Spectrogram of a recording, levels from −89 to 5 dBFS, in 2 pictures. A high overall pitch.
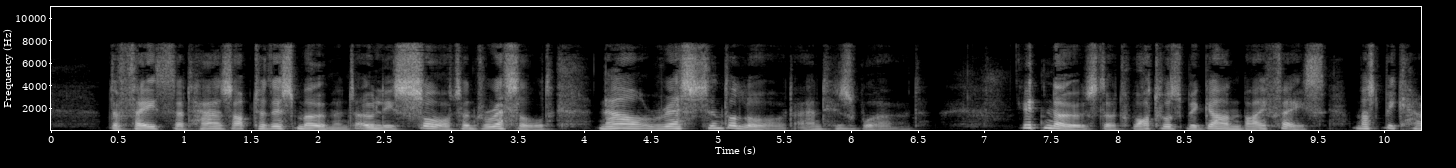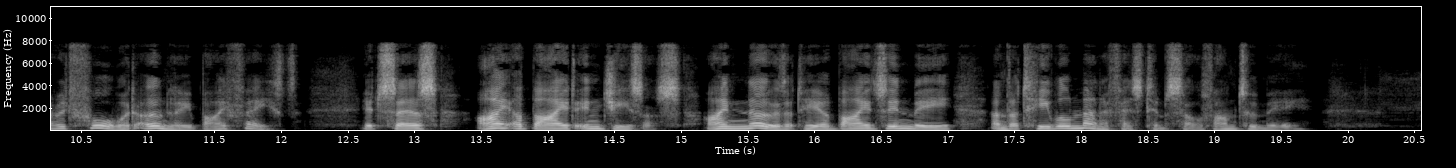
No: medium, 150 Hz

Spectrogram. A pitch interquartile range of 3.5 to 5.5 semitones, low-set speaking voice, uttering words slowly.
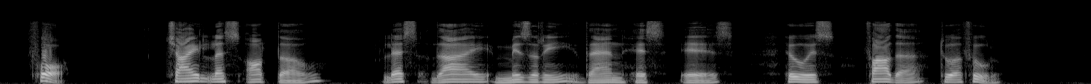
Yes: average, 4.2 semitones; low, 110 Hz; slow, 95 wpm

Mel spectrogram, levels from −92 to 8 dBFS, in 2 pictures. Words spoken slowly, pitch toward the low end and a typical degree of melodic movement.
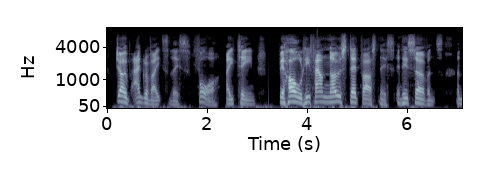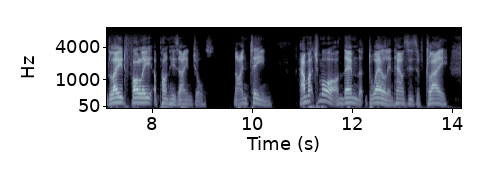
Yes: slow, 130 wpm; low, 125 Hz; average, 4.3 semitones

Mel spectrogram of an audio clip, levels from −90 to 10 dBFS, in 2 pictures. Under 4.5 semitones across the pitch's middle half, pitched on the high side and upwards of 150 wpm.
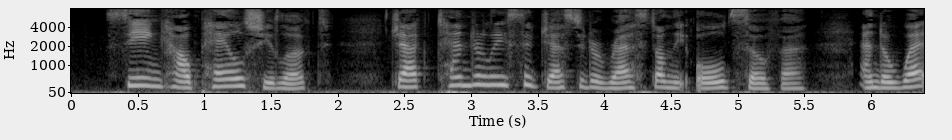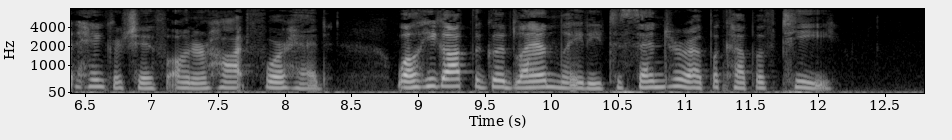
Yes: average, 3.7 semitones; high, 210 Hz; average, 170 wpm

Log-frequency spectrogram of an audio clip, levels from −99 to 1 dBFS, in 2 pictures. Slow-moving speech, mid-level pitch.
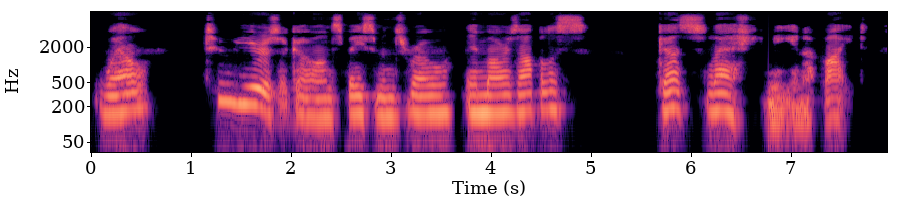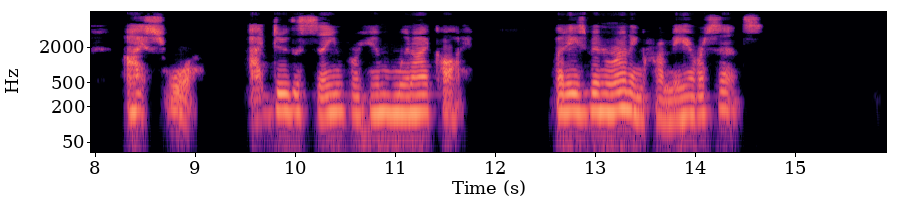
Yes: slow, 130 wpm; medium, 160 Hz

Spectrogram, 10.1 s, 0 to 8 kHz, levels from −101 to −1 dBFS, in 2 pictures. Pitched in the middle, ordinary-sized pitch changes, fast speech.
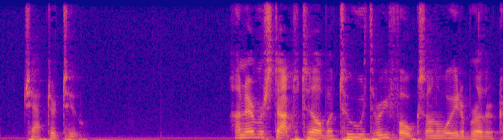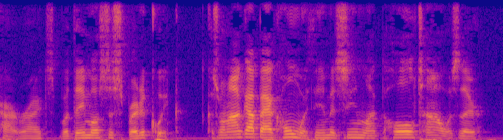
Yes: medium, 145 Hz; average, 3.7 semitones; fast, 240 wpm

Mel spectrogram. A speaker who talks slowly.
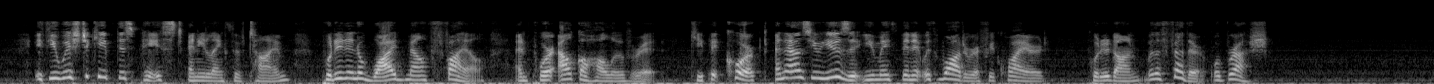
No: average, 195 wpm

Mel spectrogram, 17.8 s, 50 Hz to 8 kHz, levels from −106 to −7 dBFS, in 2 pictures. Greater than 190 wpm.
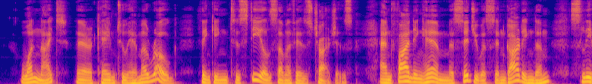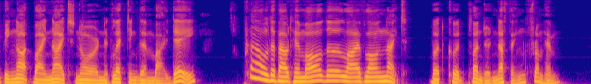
No: average, 150 wpm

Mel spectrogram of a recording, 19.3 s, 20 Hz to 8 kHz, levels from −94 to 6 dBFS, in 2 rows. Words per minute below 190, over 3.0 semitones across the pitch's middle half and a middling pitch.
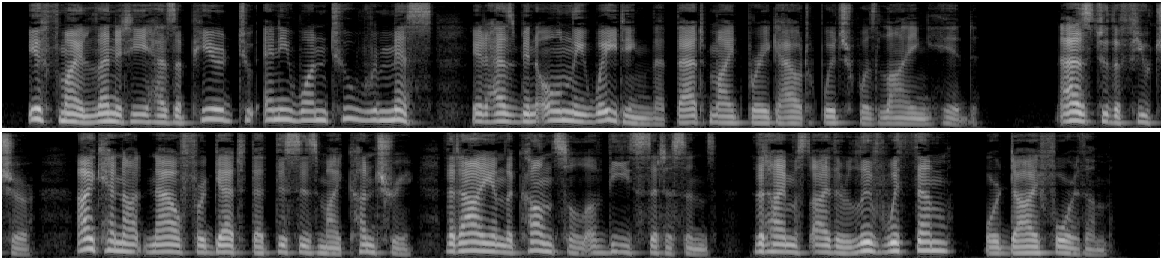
Yes: average, 180 wpm; average, 4.8 semitones; medium, 165 Hz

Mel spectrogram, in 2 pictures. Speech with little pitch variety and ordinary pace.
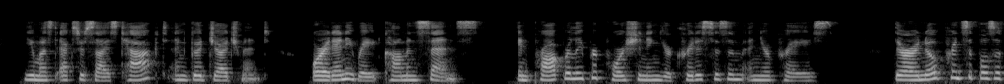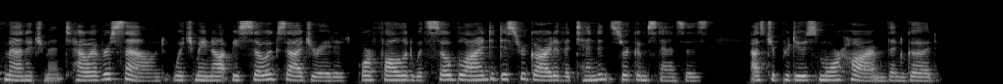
Yes: narrow, 2.3 semitones; average, 155 wpm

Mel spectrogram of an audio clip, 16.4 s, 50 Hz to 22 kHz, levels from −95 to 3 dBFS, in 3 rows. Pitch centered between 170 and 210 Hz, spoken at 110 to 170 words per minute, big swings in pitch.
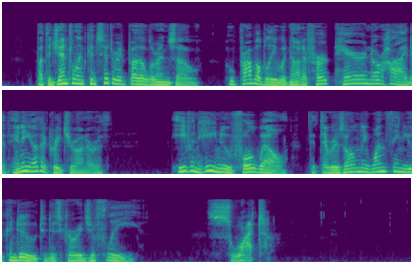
No: low, 135 Hz; average, 150 wpm; wide, 6.3 semitones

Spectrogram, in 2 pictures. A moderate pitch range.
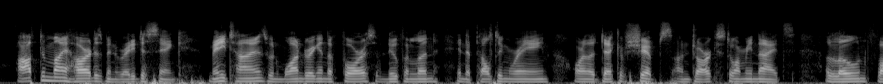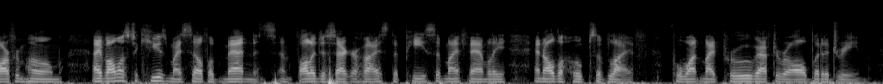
No: narrow, 1.7 semitones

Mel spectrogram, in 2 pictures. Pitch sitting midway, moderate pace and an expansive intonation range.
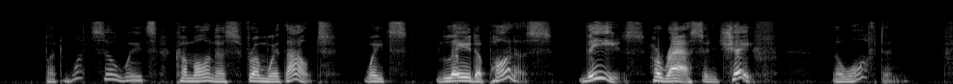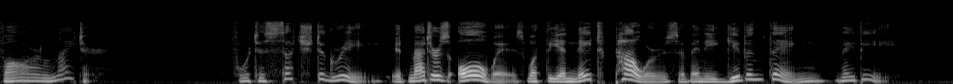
No: medium, 150 Hz; slow, 115 wpm; wide, 6.1 semitones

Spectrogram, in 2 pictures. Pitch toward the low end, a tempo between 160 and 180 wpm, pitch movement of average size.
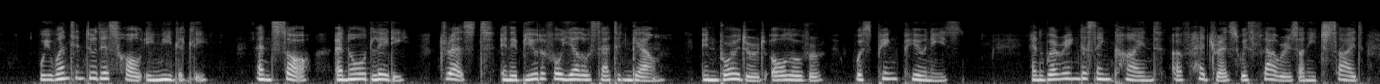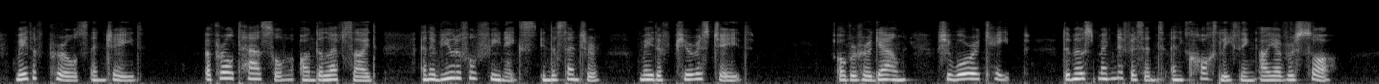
No: high, 215 Hz; average, 165 wpm; average, 3.4 semitones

